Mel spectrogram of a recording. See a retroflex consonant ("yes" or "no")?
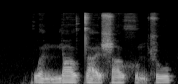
yes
